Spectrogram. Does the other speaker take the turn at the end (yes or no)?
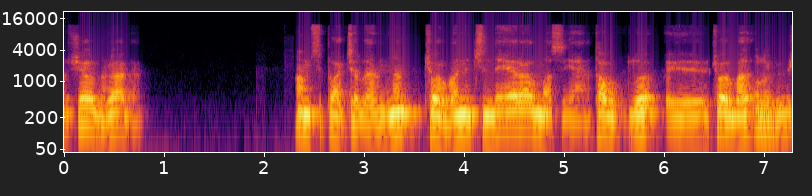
yes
